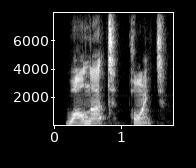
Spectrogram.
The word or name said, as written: Walnut Point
